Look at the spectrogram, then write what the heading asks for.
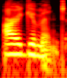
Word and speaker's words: argument: Following this word is a soft an and then following that is argument which has three syllables. The stress is on the first syllable which is r which is a short uh vowel sound.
